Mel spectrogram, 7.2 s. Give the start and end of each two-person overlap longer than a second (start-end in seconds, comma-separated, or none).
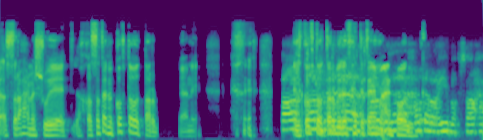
4.4-6.4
